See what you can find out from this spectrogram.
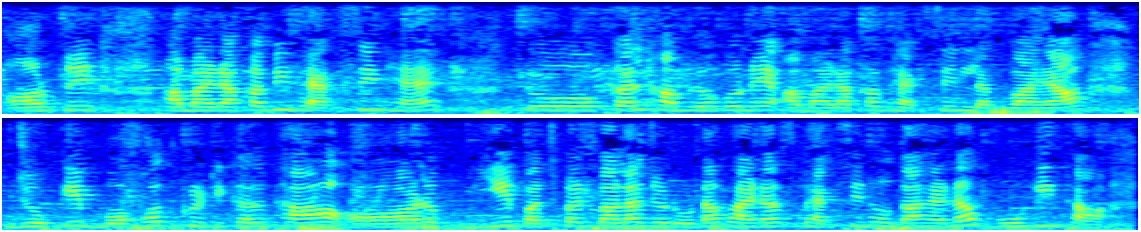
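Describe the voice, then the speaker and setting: A woman projects a raised, high-pitched voice in a flat monotone, with noticeable background noise behind her. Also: moderate pace. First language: Bengali (speaking Hindi). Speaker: family vlogger. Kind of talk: casual vlog talk to camera.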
